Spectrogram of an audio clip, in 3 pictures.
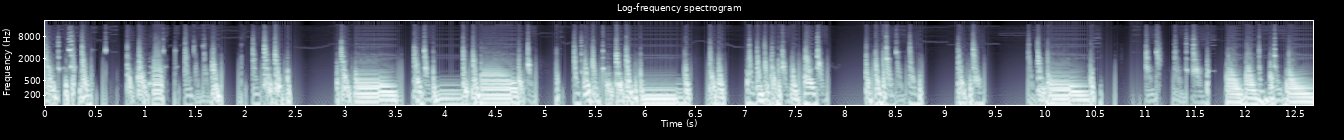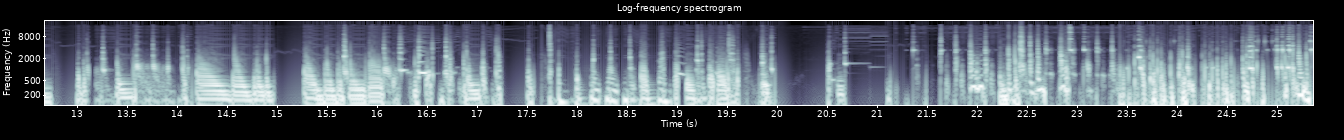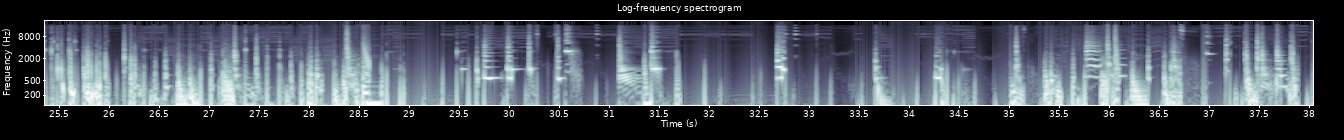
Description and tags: Source of uncertainty driven patch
